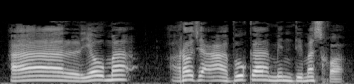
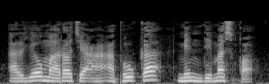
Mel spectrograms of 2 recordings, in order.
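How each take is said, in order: First: The opening vowel is drawn out long. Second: The opening vowel is short. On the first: It asks whether the father returns today. "Sekarang dimasukkan ke masukan hamzah istifham" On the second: It states that the father returns today. "Hari ini bapakmu kembali dari Syria"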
